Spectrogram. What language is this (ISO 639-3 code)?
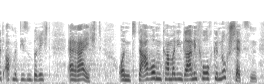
deu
